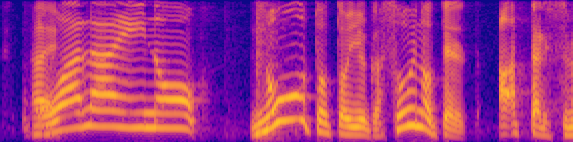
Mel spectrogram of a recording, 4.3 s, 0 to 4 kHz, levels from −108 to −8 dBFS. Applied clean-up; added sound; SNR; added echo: neural mask model RNNoise.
